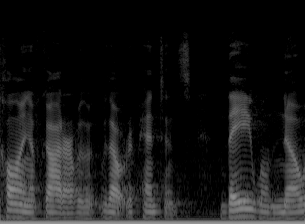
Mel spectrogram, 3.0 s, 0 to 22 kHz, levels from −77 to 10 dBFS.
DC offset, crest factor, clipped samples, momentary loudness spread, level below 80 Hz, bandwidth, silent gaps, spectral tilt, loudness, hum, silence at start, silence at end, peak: 3%; 20 dB; under 0.1%; 15 LU; -68 dBFS; 15.5 kHz; none; -5 dB/octave; -36 LUFS; none; 0 s; 0 s; -18 dBFS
